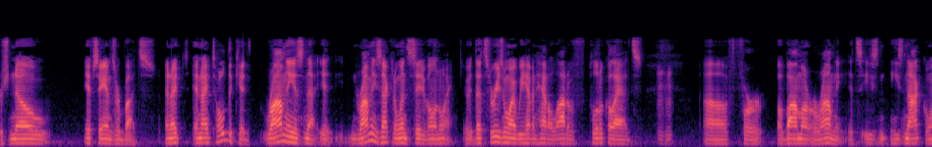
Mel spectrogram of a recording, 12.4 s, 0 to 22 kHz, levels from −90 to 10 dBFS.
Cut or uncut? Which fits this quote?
cut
